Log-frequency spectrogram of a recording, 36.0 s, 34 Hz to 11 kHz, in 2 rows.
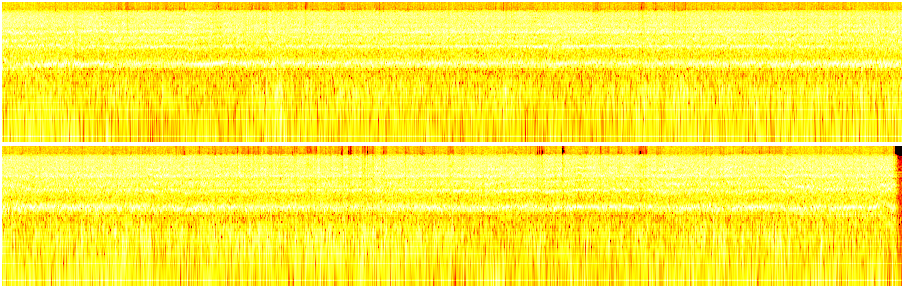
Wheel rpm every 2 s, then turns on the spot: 170, 220, 230, 230, 230, 230, 230, 230, 230, 230, 230, 230, 230, 230, 230, 230, 220, 180.
none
